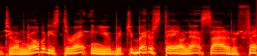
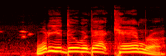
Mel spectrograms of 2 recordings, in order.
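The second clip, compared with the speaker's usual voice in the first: high-pitched mock old woman's voice, shouting; 7 semitones higher than usual. Retelling how an old woman came out at a passing car: imitating an old woman yelling. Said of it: "they're all out there yelling at him".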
